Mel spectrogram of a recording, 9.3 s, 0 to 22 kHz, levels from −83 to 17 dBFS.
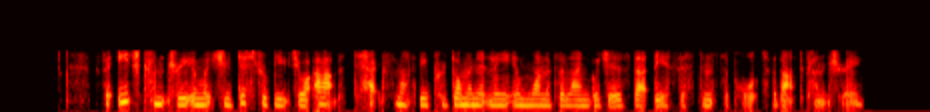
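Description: Muffled, gargly speech with nothing above 3.8 kHz runs throughout, the heavy damage of the RealAudio 14.4 codec squeezing audio into about 8 kbit/s.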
